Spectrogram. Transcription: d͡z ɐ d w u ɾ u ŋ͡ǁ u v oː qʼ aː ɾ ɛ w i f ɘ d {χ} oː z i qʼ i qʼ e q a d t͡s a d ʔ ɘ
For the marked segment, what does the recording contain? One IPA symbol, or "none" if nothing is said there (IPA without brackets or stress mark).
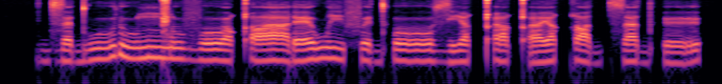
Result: ʔ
